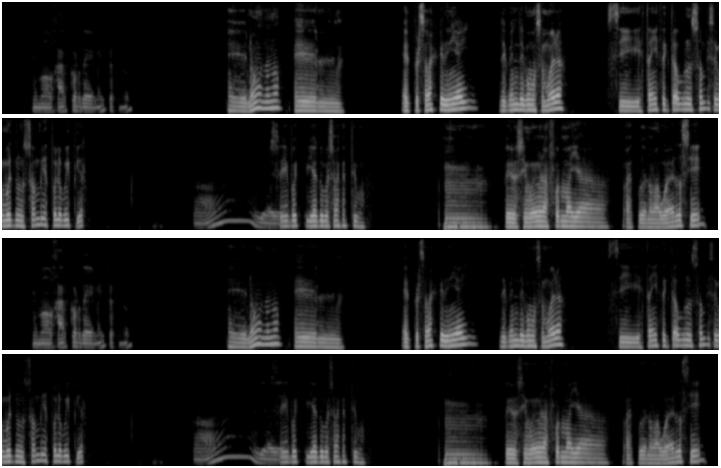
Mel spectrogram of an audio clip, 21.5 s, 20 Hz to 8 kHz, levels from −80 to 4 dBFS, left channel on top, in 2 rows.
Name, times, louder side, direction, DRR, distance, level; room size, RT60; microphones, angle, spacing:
voice 1, 0.5-2.0 13.6-15.2, right 1 dB, 30° right, 3.8 m, -46 dB
voice 2, 3.4-5.1 6.0-7.1 7.5-8.4 9.1-12.0 14.9-16.2 17.4-18.1 18.3-21.3, left 3 dB, 85° left, 1.2 m, -31 dB
head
